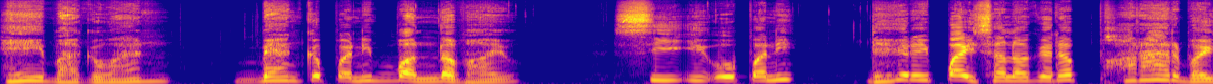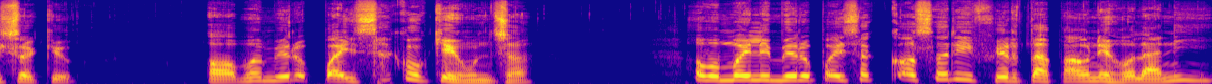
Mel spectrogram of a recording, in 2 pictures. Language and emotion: Nepali, fearful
